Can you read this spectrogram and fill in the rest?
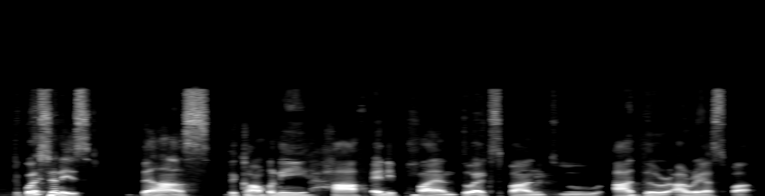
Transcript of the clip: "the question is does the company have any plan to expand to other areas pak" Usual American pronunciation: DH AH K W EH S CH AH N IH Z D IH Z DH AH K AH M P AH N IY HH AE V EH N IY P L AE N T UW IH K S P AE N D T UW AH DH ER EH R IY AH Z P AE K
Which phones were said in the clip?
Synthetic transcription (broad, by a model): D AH K W EH S CH AH N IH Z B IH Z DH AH K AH M P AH N IY HH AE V EH N IY P L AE N T UW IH K S P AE N T UW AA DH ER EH R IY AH S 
